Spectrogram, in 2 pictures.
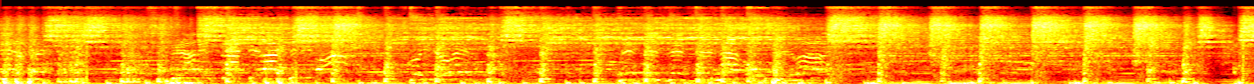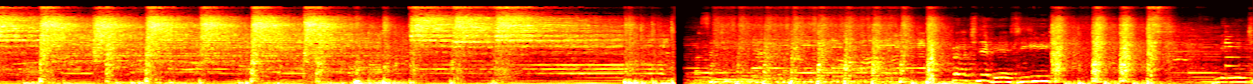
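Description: Live rock band playing loud: electric guitars and a drum kit with a steady beat, and a vocalist singing into the microphone. About three-quarters of the way through the whole band stops dead for a split second, then crashes back in together.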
